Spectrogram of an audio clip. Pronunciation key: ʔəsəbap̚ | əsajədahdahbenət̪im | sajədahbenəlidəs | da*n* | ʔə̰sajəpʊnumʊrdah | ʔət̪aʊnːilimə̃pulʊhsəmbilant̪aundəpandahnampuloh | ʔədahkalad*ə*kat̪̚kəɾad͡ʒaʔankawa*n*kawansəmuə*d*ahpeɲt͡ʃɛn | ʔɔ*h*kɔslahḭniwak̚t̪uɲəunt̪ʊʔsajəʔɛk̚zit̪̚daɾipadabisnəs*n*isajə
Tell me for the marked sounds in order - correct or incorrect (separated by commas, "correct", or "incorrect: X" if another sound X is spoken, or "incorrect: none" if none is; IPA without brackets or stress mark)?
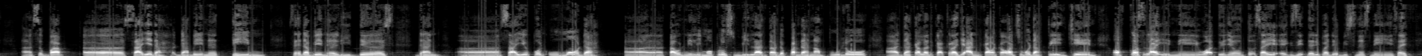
correct, correct, correct, correct, incorrect: f, correct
